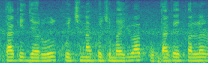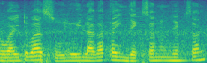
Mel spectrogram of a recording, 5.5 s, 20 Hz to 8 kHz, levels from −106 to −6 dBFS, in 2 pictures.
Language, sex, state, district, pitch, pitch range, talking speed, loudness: Bhojpuri, male, Bihar, East Champaran, 155 Hz, 150-165 Hz, 175 wpm, -15 LUFS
